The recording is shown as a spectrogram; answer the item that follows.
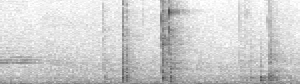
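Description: A metal teaspoon clinking against a glass jar a few times. The loudest is a sharp clink with a brief ringing tone a little over a second in, and two lighter taps come near the end.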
